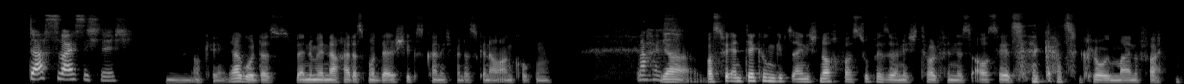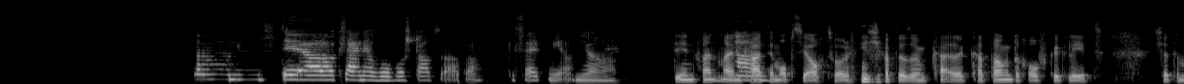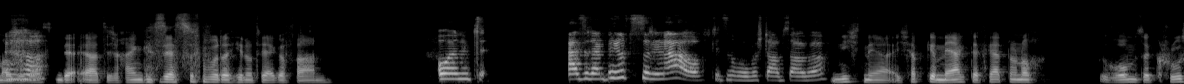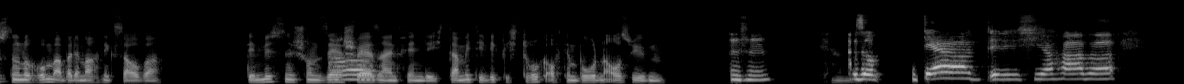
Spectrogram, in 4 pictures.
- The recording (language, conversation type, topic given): German, unstructured, Welche wissenschaftliche Entdeckung hat dich glücklich gemacht?
- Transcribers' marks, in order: laughing while speaking: "Katzenklo in meinem Fall?"; laughing while speaking: "Ich habe da so 'n"; laughing while speaking: "reingesetzt"; surprised: "Oh"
